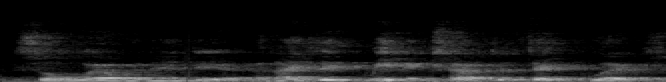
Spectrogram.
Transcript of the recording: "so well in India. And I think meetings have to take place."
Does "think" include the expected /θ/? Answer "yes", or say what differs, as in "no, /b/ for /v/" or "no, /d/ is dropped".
yes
